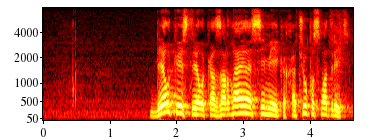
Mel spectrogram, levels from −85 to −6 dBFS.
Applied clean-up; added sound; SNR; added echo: none; none; none; none.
